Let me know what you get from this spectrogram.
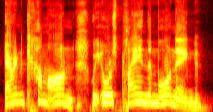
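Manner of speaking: put-on a little boy pestering his sister; whining little brother. A narrator's reading. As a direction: whine like a bored little kid. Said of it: "The whining he made".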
